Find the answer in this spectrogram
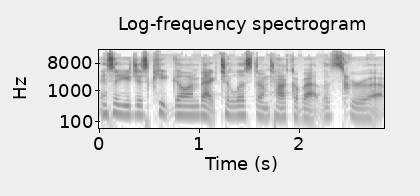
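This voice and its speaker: On a very clean recording with a silent background, a woman speaks in an ordinary speaking voice, fairly low in pitch, with ordinary pitch variation. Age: 60s. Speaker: keynote speaker, equity consultant. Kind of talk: conference keynote.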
